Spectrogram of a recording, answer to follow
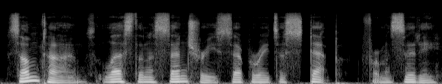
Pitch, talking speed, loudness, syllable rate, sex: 105 Hz, 150 wpm, -19 LUFS, 5.1 syllables/s, male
